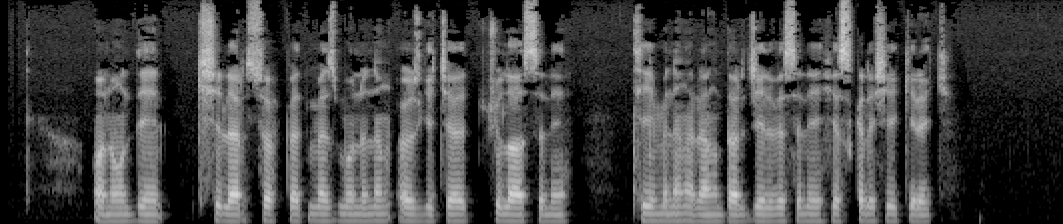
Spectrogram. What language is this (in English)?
Uyghur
